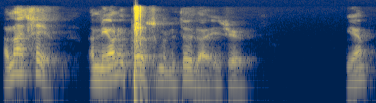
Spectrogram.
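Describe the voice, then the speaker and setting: A man's voice: mid-range voice, big pitch swings, fairly quick, vocal fry, heavy background noise. A man working as a medium, giving a chatty, blunt reading in conversation, his words slightly slurred from having no teeth. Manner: blunt, chatty, often checking with "yeah?". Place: live event before a sitter. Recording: dull, lo-fi live recording.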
